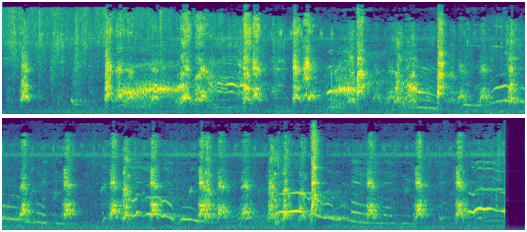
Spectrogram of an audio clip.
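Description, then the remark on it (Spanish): Several dogs bark and yip in frequent, overlapping bursts, with some whining, heard through a slightly noisy recording with a steady high-pitched hum in the background. “Ahí están los perros.”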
